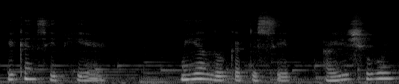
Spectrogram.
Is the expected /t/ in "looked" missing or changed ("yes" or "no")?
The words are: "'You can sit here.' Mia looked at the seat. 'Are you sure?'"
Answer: yes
